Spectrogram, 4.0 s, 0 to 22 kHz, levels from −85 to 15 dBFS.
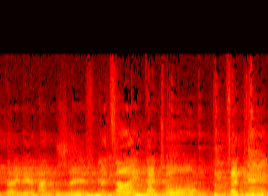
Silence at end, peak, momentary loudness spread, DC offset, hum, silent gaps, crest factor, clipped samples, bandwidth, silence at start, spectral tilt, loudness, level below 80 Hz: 0 s; -2 dBFS; 6 LU; under 0.1%; none; none; 16 dB; under 0.1%; 16 kHz; 0 s; -4.5 dB/octave; -18 LUFS; -60 dBFS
